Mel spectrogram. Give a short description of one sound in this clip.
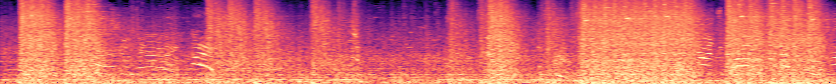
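Rifle shots crack in bursts.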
